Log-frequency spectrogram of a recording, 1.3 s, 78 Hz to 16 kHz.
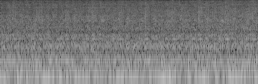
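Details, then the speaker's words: Proton Waja MMC automatic at idle before idle setting, after replacing a wrong-model copy stepper motor with a genuine Evo 9 stepper motor (power steering pressure switch stuck on, disconnected); steady, even low idle with no misses or hunting, normal idle. "Okey dengar pun sudah okey dah sebab step motor pun isu dulu tak ngam punya model."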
